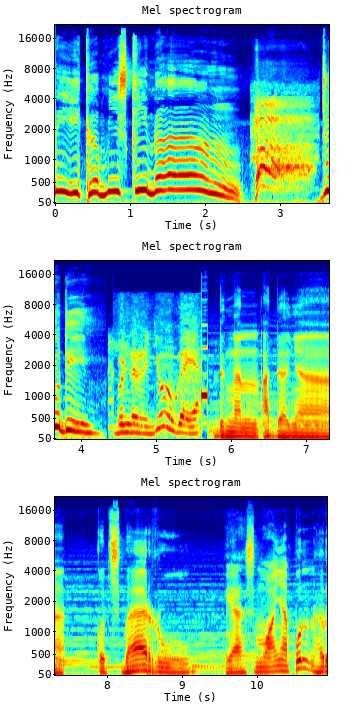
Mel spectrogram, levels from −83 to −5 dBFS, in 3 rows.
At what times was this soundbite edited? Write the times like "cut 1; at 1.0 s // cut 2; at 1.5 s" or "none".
cut 1; at 5.8 s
